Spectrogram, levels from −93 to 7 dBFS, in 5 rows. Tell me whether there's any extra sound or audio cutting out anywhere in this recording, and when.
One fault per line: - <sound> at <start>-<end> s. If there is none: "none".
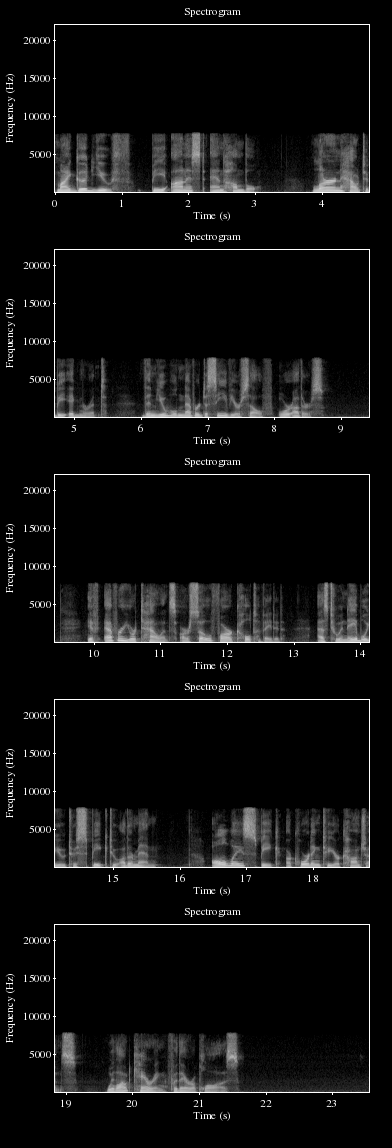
none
